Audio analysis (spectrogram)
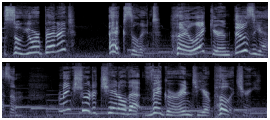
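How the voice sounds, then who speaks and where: A woman's voice: high voice, big pitch swings, moderate pace, over music. A woman voicing a mischievous young male bard in a video game, theatrical, flowery and teasing. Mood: grandiose, cheerful. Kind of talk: animated video game voice acting.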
